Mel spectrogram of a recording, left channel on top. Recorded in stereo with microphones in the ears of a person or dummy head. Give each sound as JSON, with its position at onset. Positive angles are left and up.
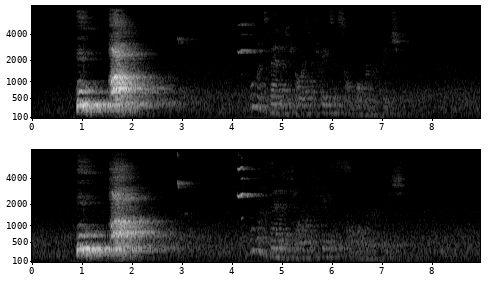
{"t": 0.9, "sound": "a shout", "side_deg": 30, "distance_m": 2.0}
{"t": 2.9, "sound": "a squeak", "side_deg": -50, "distance_m": 1.7}
{"t": 4.3, "sound": "a woman speaking", "side_deg": 45, "distance_m": 5.0}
